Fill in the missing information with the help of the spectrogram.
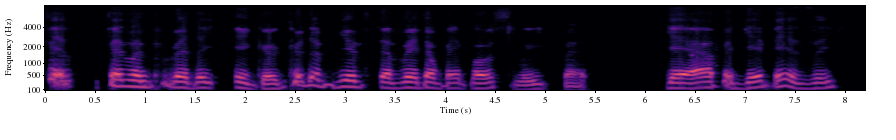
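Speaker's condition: Speech impediment

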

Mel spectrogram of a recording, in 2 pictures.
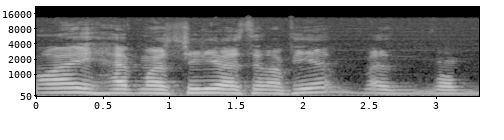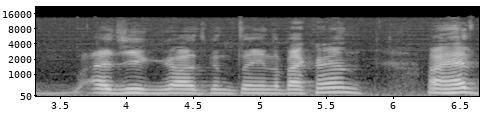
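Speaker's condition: Cerebral palsy; from birth, uses wheelchair, drummer despite condition

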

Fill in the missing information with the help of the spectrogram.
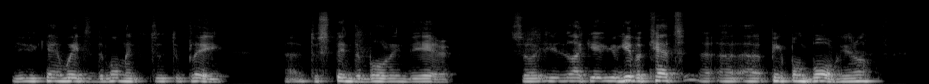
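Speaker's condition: Parkinson's disease; began five to six years post-diagnosis

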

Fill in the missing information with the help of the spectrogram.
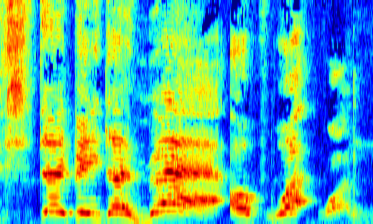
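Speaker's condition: Cerebral palsy

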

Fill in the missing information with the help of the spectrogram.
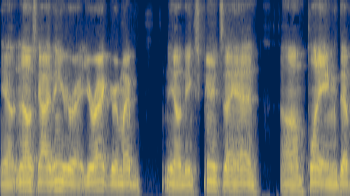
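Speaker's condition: ALS; ALS diagnosed last year, power wheelchair for mobility; about one year since diagnosis, uses power wheelchair; hard to speak for long periods right now

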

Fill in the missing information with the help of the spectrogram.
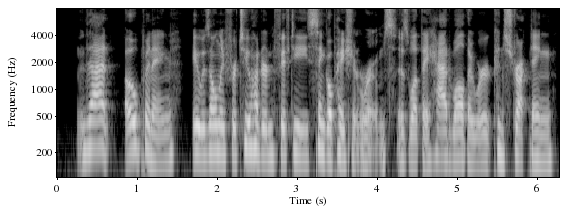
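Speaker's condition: No condition

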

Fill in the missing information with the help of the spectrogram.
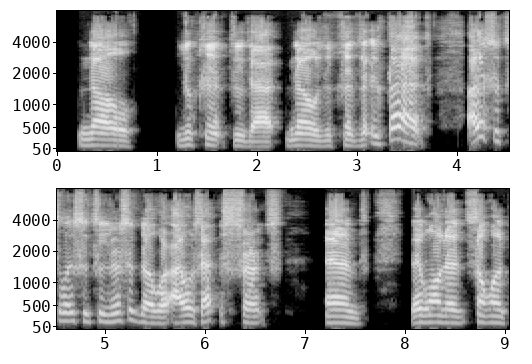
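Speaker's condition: Moebius syndrome; congenital

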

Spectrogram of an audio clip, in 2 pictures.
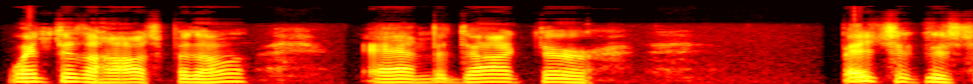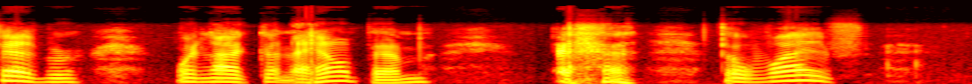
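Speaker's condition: Spinal muscular atrophy; age 60

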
